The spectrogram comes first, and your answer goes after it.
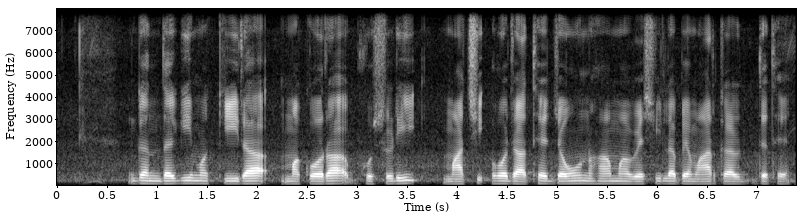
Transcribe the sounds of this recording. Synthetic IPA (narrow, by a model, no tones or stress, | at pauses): ɡə̃nd̪əɡimɐkiːɾamɐkoːɾabʱʊsɽi | maːt͡ʃʰiɦod͡ʒaːt̪ʰed͡ʒɐunɦəməʋeːʃiːlabeːmaːɾkɐɾd̪et̪ʰeː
